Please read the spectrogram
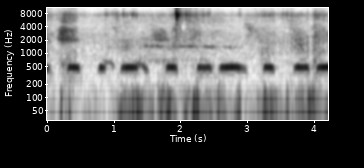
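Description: A bird calling a low, even-pitched note over and over, about two to three notes a second, with every few notes drawn out longer, over a faint low rumble.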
